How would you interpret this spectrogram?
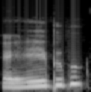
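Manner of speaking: put-on cartoon bear voice; jokey cartoon bear impression; Yogi Bear. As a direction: greet a little pal as a goofy cartoon bear. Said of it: "No, it's Yogi Bear".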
